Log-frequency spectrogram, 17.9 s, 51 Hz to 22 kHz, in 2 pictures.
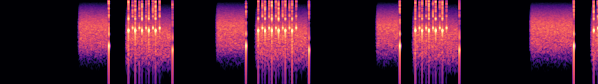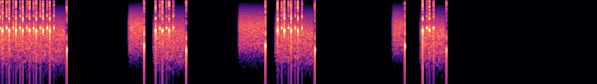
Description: Pulse dialling, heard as a rotary dial, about 10 pulses a second. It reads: 5 6 5 9 3 4 2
